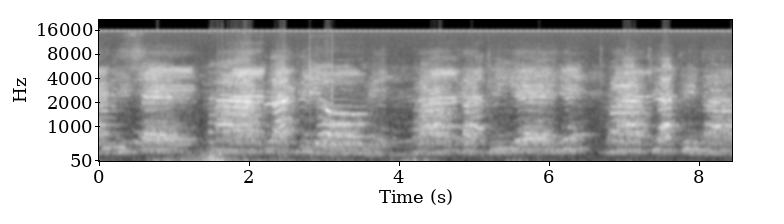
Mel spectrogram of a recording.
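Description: A group of children singing a song together in unison, with held notes.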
